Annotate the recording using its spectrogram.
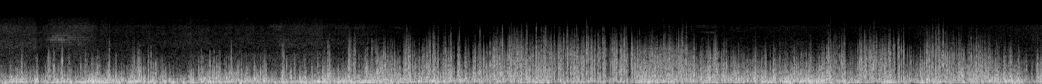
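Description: Wind buffeting the microphone: a loud, steady low rumble with constant crackling gusts.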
